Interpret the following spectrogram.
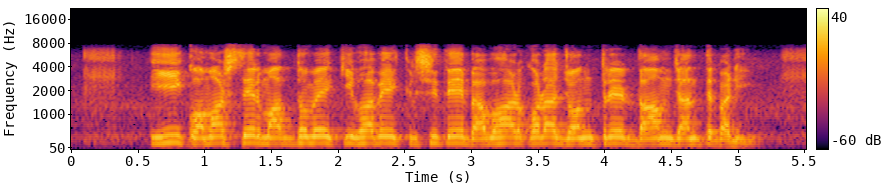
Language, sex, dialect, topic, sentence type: Bengali, male, Northern/Varendri, agriculture, question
